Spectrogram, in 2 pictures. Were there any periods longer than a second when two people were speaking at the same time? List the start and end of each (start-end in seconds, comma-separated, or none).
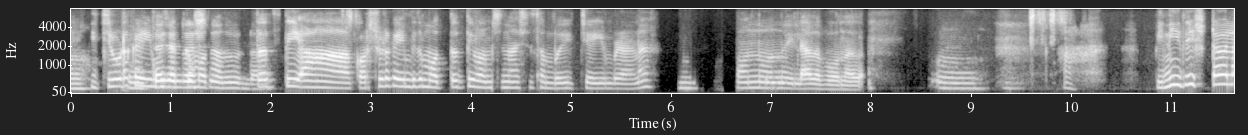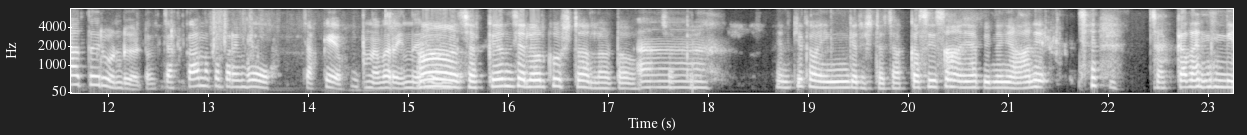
0.6-2.0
